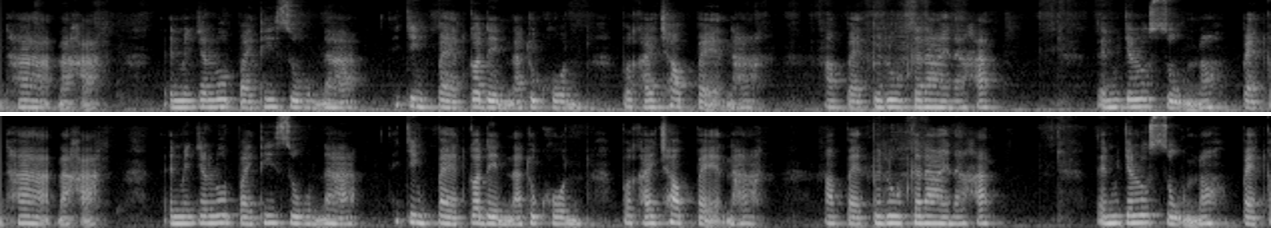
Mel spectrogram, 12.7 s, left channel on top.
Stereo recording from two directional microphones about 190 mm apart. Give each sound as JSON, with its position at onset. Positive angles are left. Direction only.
{"t": 0.0, "sound": "a woman's voice", "side_deg": -35}
{"t": 10.9, "sound": "a woman's voice", "side_deg": -35}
